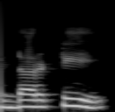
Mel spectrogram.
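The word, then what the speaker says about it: dirty: है तो यहां पर डी आई का उच्चारण ए करेंगे यानी कि डे पढ़ना है डे और आर को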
